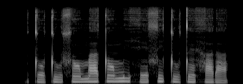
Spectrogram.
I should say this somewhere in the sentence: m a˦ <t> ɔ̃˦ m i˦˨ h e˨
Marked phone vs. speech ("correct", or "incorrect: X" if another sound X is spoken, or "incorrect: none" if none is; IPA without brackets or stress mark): correct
